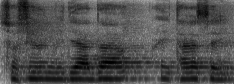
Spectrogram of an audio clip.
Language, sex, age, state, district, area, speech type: Manipuri, male, 18-30, Manipur, Thoubal, rural, spontaneous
